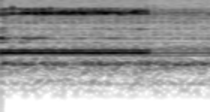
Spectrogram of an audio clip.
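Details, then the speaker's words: Washing machine spin motor powered but not turning: faint steady electrical hum with no spin-up; fault in the motor or its capacitor. "Spin काम नहीं कर रहा है। Spin motor से भी एक आवाज आ रही है। यह स्पष्ट है कि मोटर तक बिजली पहुंच रही है , लेकिन वह चल नहीं रही है।"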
